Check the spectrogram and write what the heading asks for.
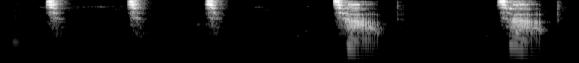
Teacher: Aspiration. So it is indicating that the sound ta is produced with aspiration. T, t. You release the air.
